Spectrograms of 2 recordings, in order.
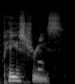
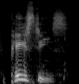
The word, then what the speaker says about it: pasties: uh buffalo wings or Cornish pastries or sorry pasties pasties Cornish pasties pasties yeah I gotta say it right I apologize I apologize for mispronouncing it Thanksgiving dinner or Christmas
